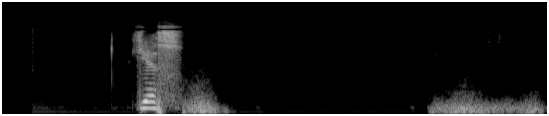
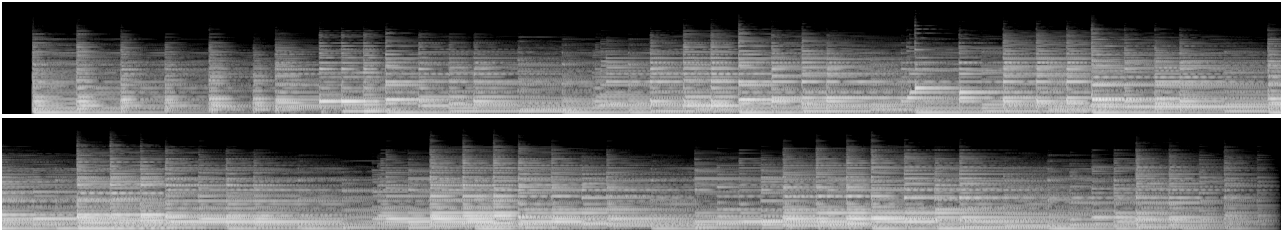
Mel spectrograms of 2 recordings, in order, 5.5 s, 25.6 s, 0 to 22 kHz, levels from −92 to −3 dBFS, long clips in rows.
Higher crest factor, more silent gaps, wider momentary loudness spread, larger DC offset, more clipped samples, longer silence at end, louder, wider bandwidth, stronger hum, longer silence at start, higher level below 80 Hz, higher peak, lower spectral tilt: first, 24 dB vs 16 dB; neither; first, 26 LU vs 8 LU; neither; neither; about the same, 0.05 s vs 0.1 s; second, -31 LUFS vs -20 LUFS; first, 9.8 kHz vs 8.4 kHz; first, 50 Hz at -65 dBFS vs none; first, 1.3 s vs 0.3 s; second, -62 dBFS vs -32 dBFS; second, -12 dBFS vs -4 dBFS; second, -3 dB/octave vs -7.5 dB/octave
